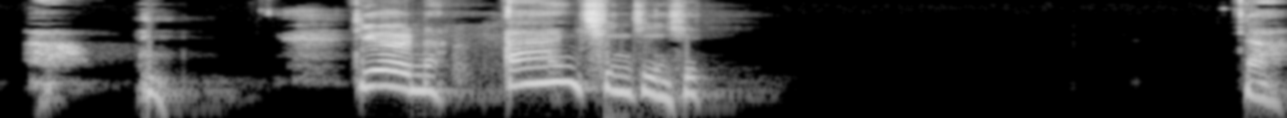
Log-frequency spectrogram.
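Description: An elderly man speaks calmly and slowly into a nearby microphone.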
